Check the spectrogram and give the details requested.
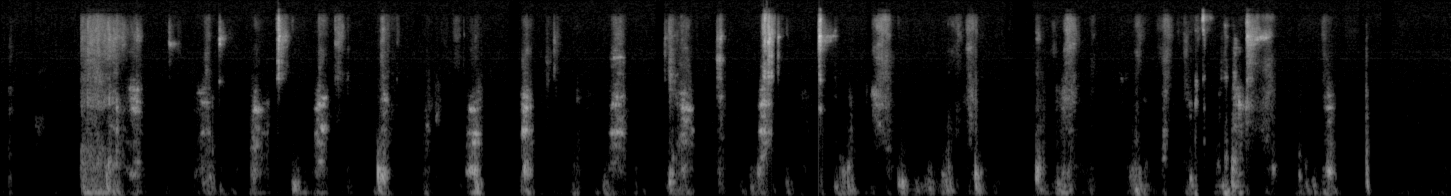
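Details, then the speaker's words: Inspiratory stridor in a dog with confirmed laryngeal paralysis: rapid harsh, raspy, grunting roaring breaths. "So you can hear sort of the roaring sound that Charlie's mom described. And interestingly enough, in horses that exhibit this behavior or this condition are called roarers."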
